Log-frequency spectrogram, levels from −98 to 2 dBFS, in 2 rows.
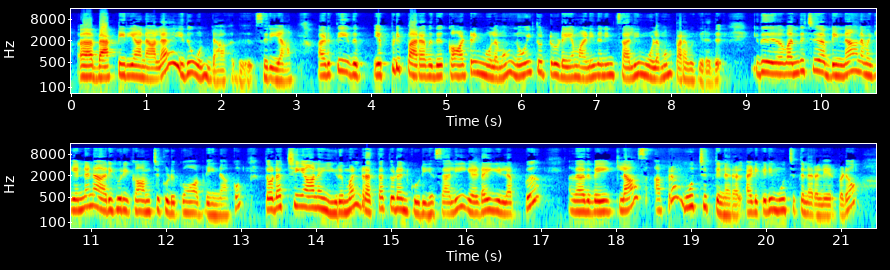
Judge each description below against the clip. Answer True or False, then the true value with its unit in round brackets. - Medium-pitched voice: False (215 Hz)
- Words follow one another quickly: False (115 wpm)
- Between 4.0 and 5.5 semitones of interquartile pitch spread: True (4.3 semitones)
